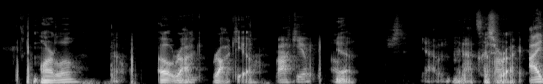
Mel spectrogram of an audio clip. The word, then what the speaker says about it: Ruocchio: Rockio. Rockio. Yeah. Yeah. Rock. I had to pronounce it wrong until I saw an interview.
